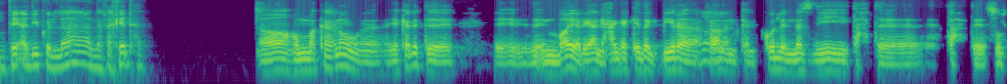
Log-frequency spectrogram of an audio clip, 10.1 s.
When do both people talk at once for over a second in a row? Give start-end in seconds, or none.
none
